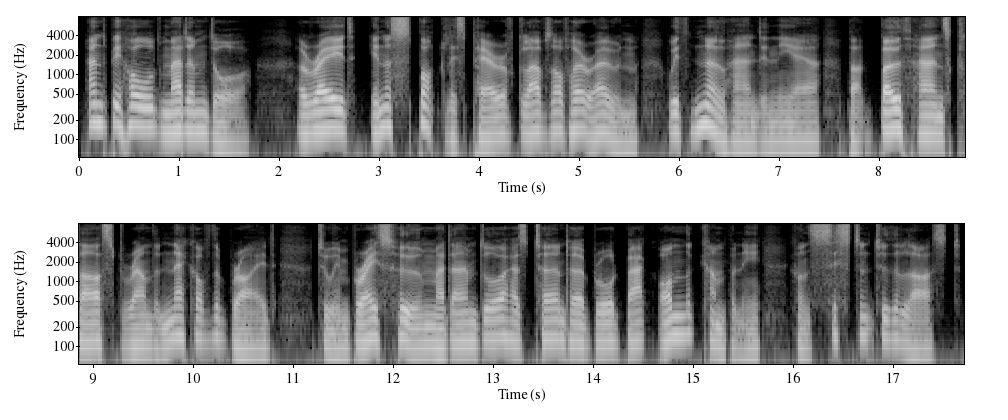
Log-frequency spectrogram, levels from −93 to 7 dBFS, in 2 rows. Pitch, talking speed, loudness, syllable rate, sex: 110 Hz, 160 wpm, -20 LUFS, 4.1 syllables/s, male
